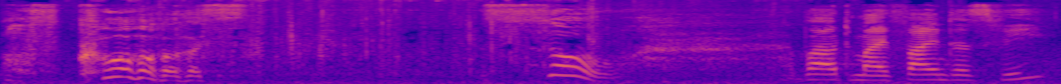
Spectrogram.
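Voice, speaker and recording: High-voiced, theatrical, shrewd relic dealer. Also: male voice, sing-song, drawn-out words, fairly bright tone, a little hiss or hum, exaggerated voice. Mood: scholarly, sly. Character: shrewd bookish male relic dealer, eager, roguish. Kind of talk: video game cutscene acting.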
